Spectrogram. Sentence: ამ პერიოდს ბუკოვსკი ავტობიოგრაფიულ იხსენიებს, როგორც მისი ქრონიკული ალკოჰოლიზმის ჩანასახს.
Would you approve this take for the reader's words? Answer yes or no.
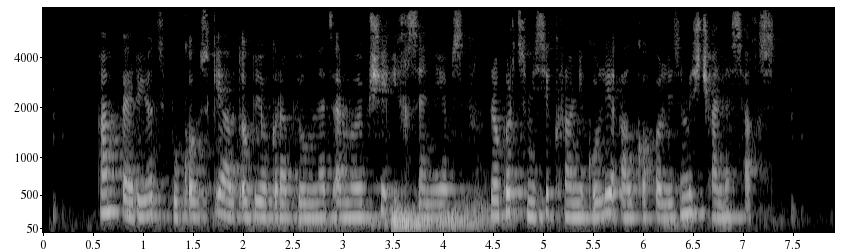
no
